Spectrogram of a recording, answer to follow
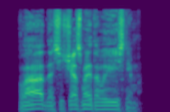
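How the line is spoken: Grumbling. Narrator (Russian): проворчал мистер Диггери

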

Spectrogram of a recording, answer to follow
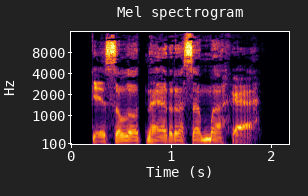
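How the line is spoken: Growled. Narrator (Russian): рыкнул я

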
